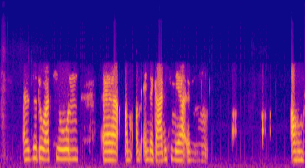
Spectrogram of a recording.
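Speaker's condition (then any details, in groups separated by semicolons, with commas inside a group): Stuttering; persistent stuttering with fluent and harder phases, joined Stotterer Selbsthilfe relatively early; currently fairly fluent phase, audible on phone call; always present, sometimes hits limits, takes longer, more with group speaking, English online seminars hardest; repeated sounds, prolonged sounds, blocks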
